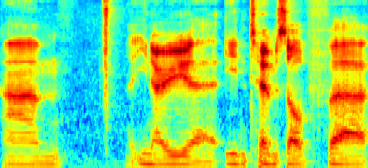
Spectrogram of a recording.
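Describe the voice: A man's extremely low-pitched voice at a very slow pace, bright and sharp in tone, with monotone, flat intonation.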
